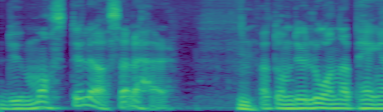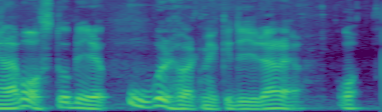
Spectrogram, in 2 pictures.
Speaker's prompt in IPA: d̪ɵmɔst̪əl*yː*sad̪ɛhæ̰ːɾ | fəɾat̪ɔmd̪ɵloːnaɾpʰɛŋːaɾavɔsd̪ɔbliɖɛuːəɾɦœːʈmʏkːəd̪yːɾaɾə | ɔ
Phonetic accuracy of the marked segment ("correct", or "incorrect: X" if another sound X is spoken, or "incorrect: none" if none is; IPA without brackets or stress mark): incorrect: øː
